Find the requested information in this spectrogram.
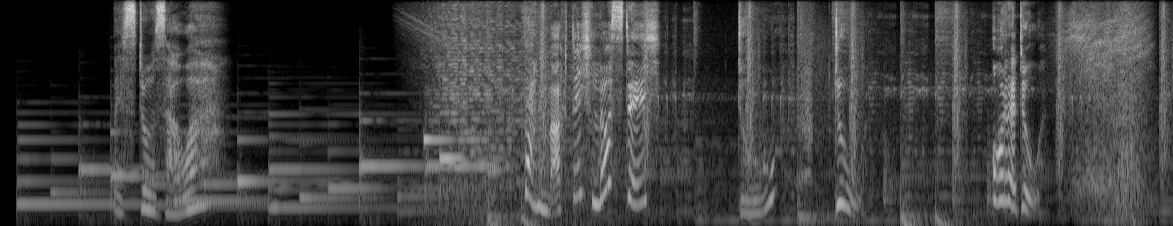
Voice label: Aufgeregt

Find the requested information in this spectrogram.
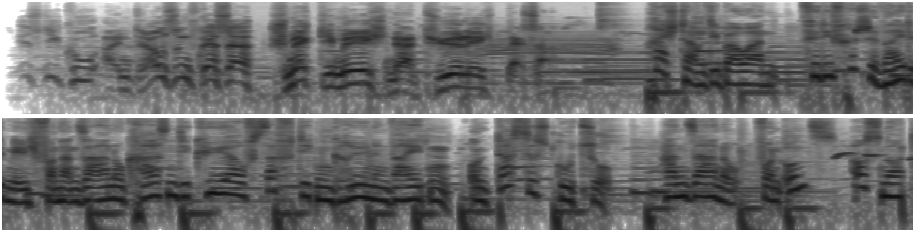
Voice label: Lebendig

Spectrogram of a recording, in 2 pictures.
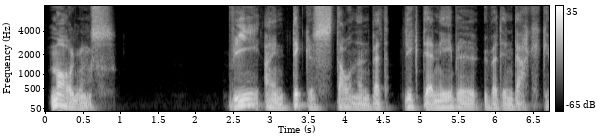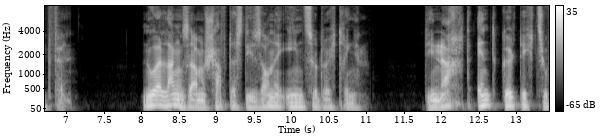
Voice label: Schauspiel Variabel

